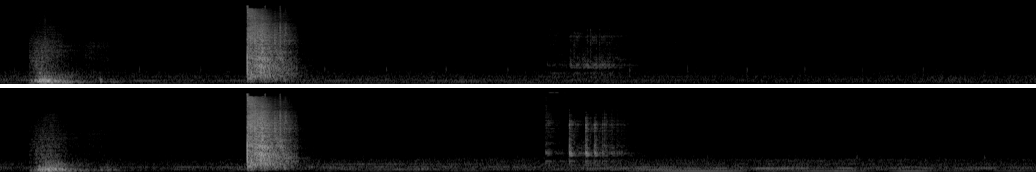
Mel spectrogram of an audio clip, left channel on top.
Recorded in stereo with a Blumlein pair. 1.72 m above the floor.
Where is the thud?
20° left, 7 m.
